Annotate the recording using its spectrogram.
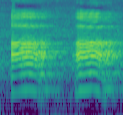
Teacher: ऐसा लगेगा जोर आपके जिह्वा के पीछे के भाग पर है, आगे के भाग पर नहीं है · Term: पश्च स्वर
